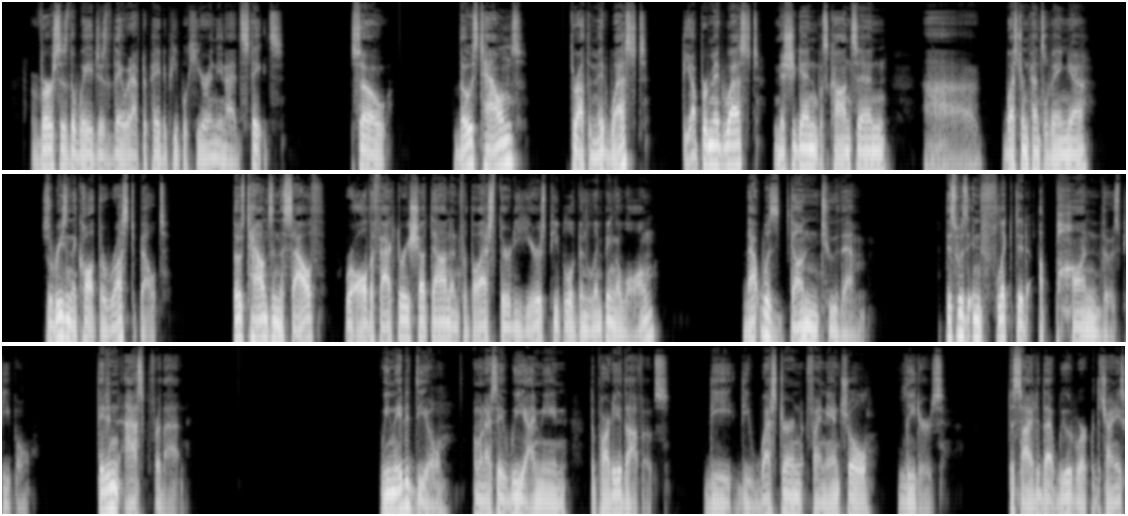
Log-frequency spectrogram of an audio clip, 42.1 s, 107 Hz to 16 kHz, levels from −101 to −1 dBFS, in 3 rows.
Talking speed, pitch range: 150 wpm, 75-95 Hz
